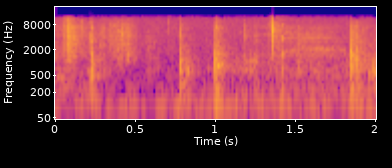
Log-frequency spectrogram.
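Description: A few scattered light clicks and knocks of plastic LEGO Technic parts as the turntable mechanism is turned and handled by hand.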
